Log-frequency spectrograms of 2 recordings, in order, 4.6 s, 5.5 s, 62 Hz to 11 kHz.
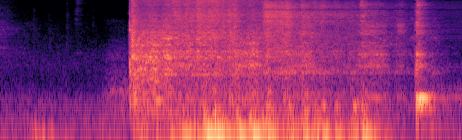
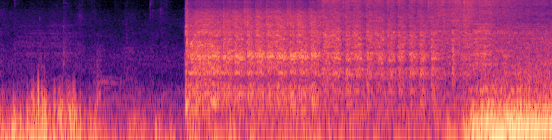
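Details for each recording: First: First start of a fuel-injected Ford Explorer 5.0 V8 with 4R70W swapped into a 1968 Mustang; catches first time and settles into a strong rumbling run with a quick blip, starting and running cleanly. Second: 1968 Ford Mustang with a fuel-injected 5.0L V8 and 4R70W transmission swapped from a 1996 Explorer, first start after the swap, temporary intake. The starter cranks steadily, the engine catches and roars briefly, then dies instead of idling. Cause unconfirmed.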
